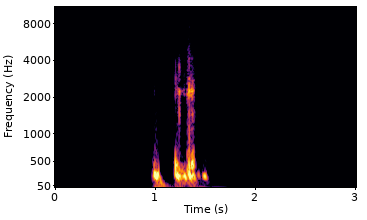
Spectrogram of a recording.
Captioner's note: microphone thuds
